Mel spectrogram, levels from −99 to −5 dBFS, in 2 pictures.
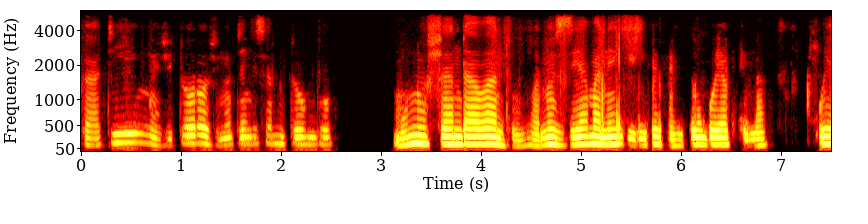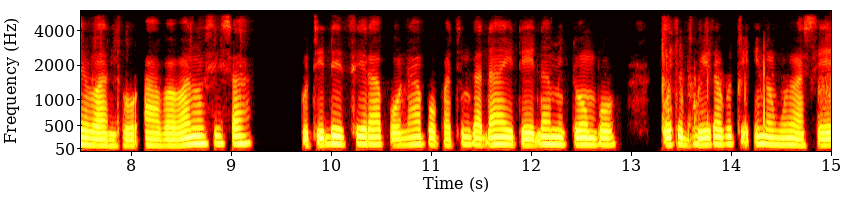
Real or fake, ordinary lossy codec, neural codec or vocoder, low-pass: real; AAC, 48 kbps; none; 5.4 kHz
